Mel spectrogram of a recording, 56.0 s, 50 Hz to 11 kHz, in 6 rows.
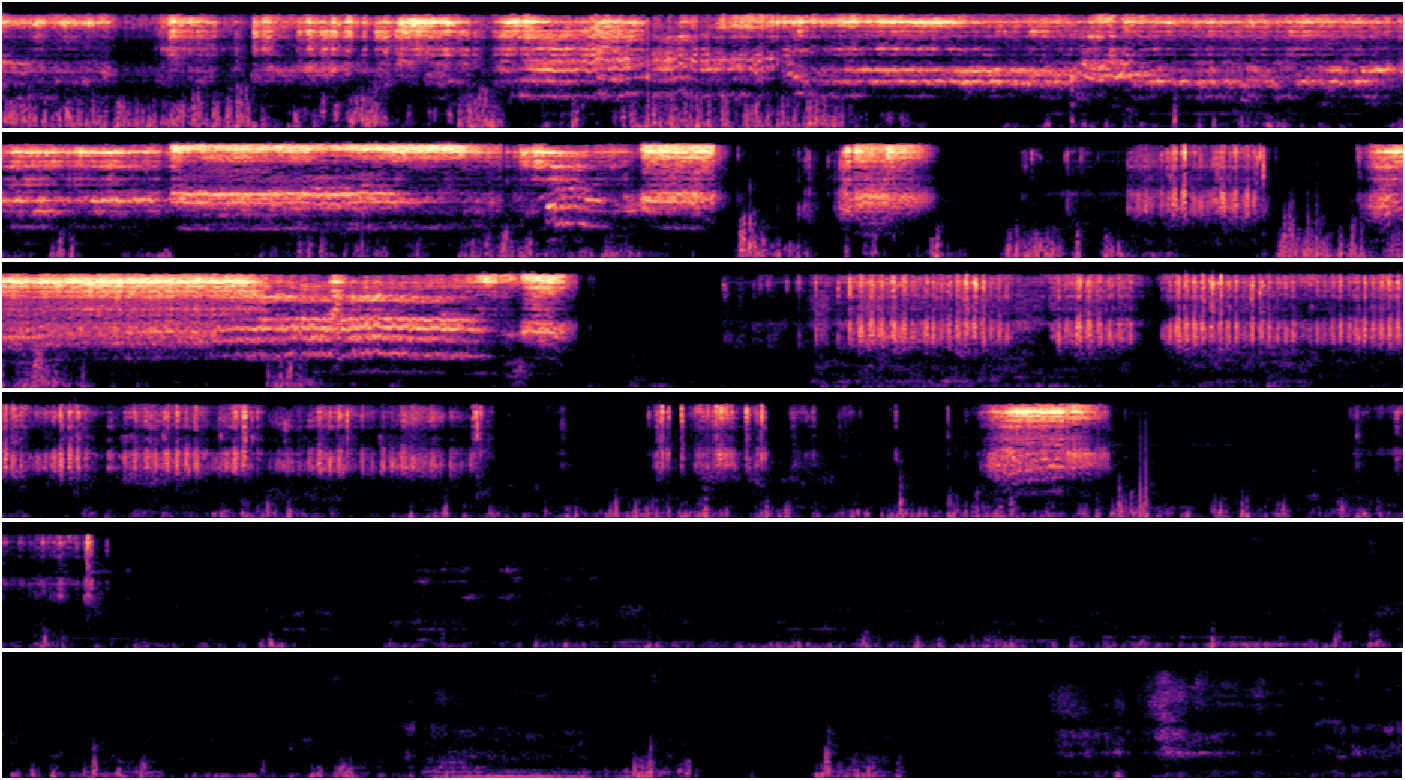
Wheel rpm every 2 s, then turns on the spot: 120, 110, 110, 110, 110, 110, 110, 30, 10, 90, 110, 20, 20, 20, 30, 20, 0, 20, 0, 0, 0, 0, 0, 0, 0, 0, 0, 0.
22-32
